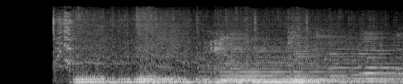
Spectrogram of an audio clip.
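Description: A motorcycle engine starts up loud and rough about half a second in, and from about two seconds in the song's music comes in with held instrumental notes over the engine.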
